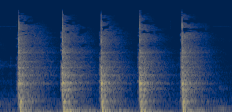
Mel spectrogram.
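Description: Five sharp, evenly spaced raps on a stainless steel stand-mixer bowl, about two and a half a second, each with a short metallic ring, as batter is knocked loose.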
